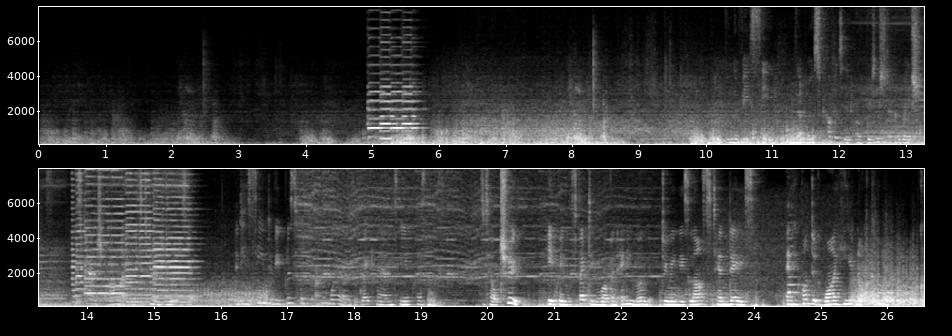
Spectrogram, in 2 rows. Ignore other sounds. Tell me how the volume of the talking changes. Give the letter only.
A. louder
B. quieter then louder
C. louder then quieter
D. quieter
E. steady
A.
